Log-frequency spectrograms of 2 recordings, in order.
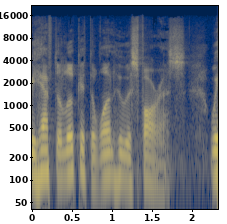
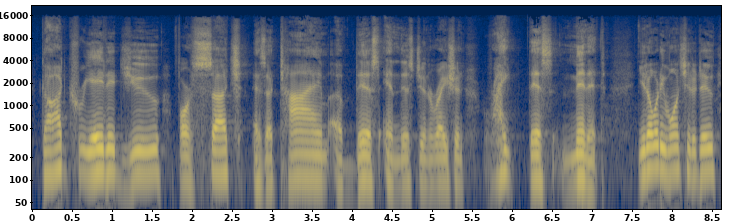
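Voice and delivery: ordinary delivery

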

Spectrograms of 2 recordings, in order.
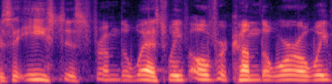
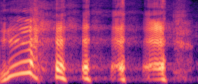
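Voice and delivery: high delighted laugh; real laugh; 9 semitones higher, 5 dB louder than usual. Real, not acted. Pastor laughing at his own joke, delighted laugh. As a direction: burst out laughing.

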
